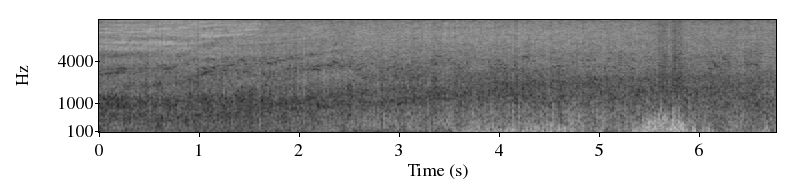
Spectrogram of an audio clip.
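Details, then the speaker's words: In-ground sprinkler blowout with a 22-gallon air compressor, zone 4 first blast, head by the fence still full of water: loud hiss with uneven spitting surges as it clears water and starts passing air and mist. "Still water out of this one, just getting a little air now. You see all this mist."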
